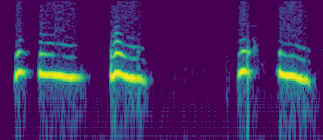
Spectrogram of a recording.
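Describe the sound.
An owl hoots in a rhythmic series of five deep, breathy calls, a short note leading into longer drawn-out hoots, fairly loud against a quiet background, in the evening outside a front door in Dana Point, California.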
